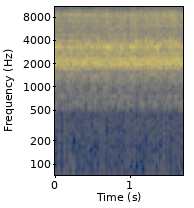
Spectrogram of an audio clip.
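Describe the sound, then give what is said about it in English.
A vibrating hand-held massager, used on problem areas of the body, buzzes steadily and loudly, a harsh, constant high-pitched drone with no break or change in rhythm throughout. “It's a rather vigorous vibrating action, to be honest.”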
